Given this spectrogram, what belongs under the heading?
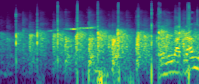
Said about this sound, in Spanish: Pero me gustaría que saludara a Isaac Fonseca, porque por alusiones yo creo que Isaac Fonseca se debe hacer presente en la encerrona. un aplauso.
